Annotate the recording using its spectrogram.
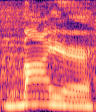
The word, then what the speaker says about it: Meijer: A guy who spells his name M-E-I-J-E-R, but they pronounce it Meyer. The hell kind of a spelling is that? Meyer. Meijer. It's Meijer, but it's actually pronounced Meyer.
